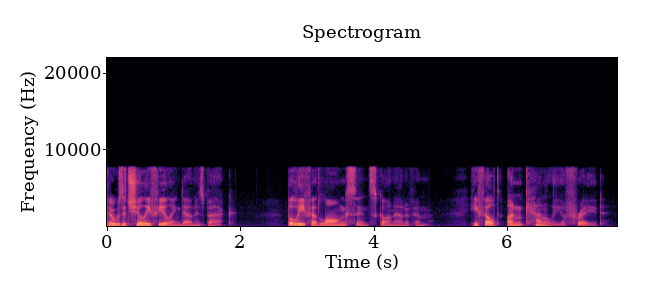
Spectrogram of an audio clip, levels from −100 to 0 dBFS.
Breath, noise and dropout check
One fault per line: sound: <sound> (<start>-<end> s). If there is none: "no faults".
no faults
